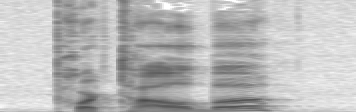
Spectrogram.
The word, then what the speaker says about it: Portalba: Antica Pizzeria Portalba, which is spelled P-O-R-T apostrophe A-L-B-A, which really looks like portable. – Oh, yeah, but it wouldn't be.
